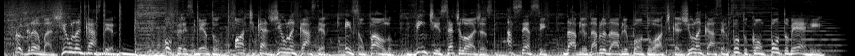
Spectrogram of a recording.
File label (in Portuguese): Locutor; oferecimento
